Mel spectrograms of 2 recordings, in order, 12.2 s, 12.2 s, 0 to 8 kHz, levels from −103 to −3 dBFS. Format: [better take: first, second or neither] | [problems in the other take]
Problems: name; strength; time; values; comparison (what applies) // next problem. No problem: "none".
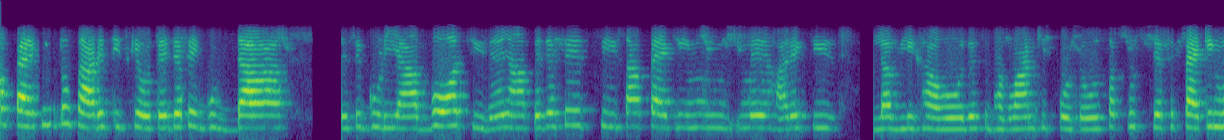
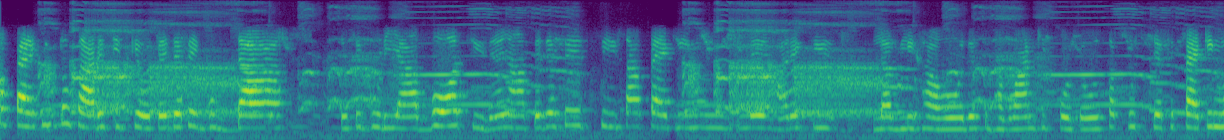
first | background sound (Chicken, rooster); 10 dB below the speech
